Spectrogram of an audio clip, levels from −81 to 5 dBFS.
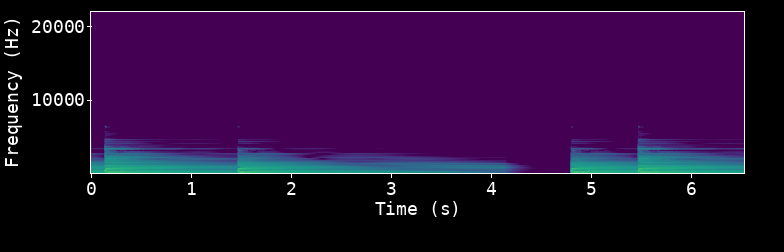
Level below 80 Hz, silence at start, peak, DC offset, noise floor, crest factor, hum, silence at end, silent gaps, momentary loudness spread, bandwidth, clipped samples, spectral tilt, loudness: -48 dBFS; 0 s; -8 dBFS; 0.5%; -75 dBFS; 18 dB; none; 0 s; none; 20 LU; 4.9 kHz; under 0.1%; -9.5 dB/octave; -26 LUFS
